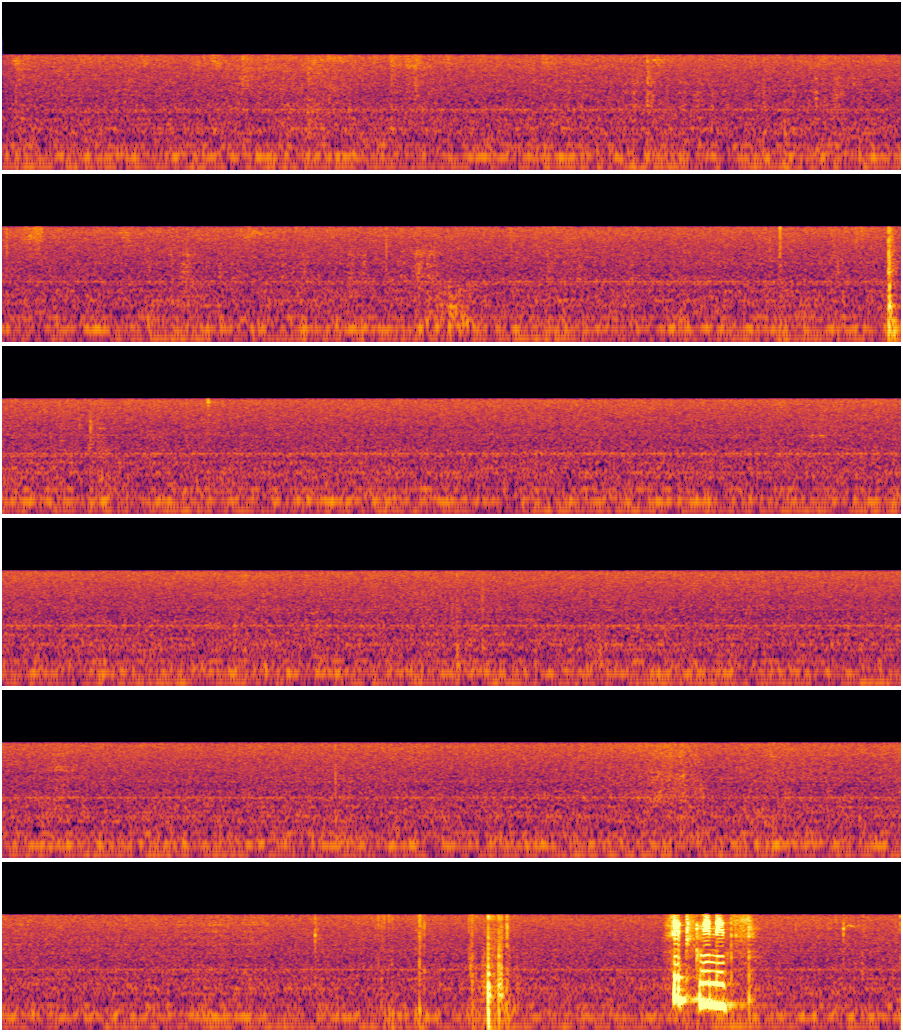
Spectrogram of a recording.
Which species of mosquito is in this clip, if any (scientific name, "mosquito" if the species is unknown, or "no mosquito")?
no mosquito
